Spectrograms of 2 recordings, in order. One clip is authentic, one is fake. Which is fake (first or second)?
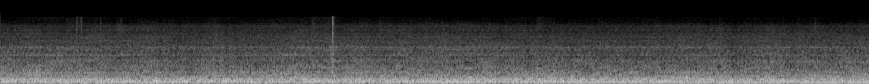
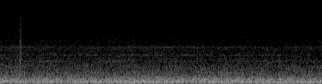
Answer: first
